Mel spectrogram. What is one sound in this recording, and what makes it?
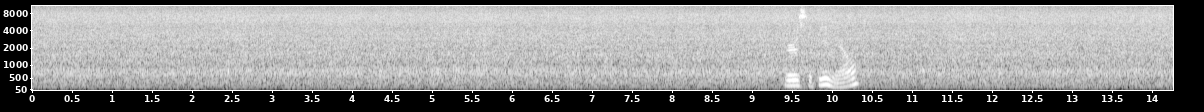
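A shallow stream rushes and gurgles over rocks.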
